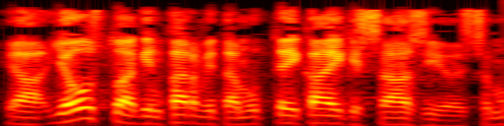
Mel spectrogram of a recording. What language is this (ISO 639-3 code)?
fin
